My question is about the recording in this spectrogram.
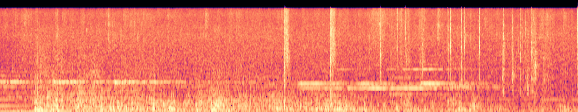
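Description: Dramatic film sound design: a sudden deep rumble about half a second in, then a steady noisy wash like rain or thunder. Held music tones play above it, and scattered sharp clicks come in the second half.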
